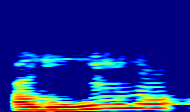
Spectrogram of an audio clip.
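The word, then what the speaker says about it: alumno: Алумно, алумна. Алумно, о, алумна. Звертаю вашу увагу, що найчастіше в іспанській мові наголос падає на передостанній склад. Тому алумна, алумно, алумна – це учень-учениця.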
